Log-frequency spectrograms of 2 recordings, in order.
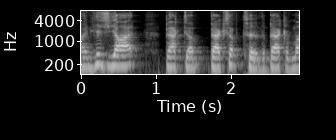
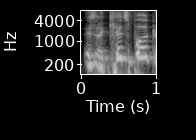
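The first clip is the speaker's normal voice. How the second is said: high, loud mock disbelief; incredulous question; 10 semitones higher, 7 dB louder than usual. Teacher doubting the author's book, high and loud. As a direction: ask it as if it must be a joke.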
